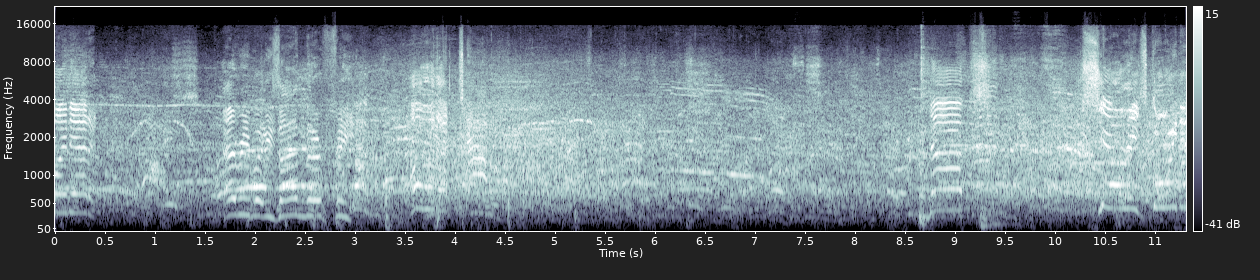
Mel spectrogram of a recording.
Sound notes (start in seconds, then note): 4.3 crowd chatter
